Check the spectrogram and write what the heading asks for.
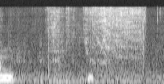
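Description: A strip of old book page being torn off along the edge of a steel ruler, a steady rip lasting about a second and a half that stops just before the end.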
